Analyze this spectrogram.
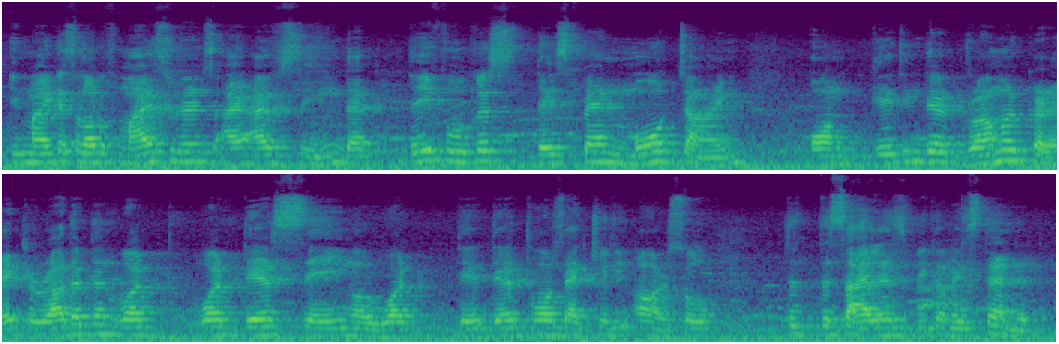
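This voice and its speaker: A man with a Bengali accent speaks at a fairly high pitch and a moderate pace, with fairly even intonation. Noticeable background noise and audible room echo are present. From Bangladesh. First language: Bangla. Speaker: doctoral student presenter. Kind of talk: conference presentation. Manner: halting, many fillers and self-corrections.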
